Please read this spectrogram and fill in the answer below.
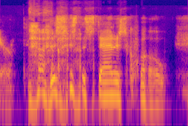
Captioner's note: laughs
